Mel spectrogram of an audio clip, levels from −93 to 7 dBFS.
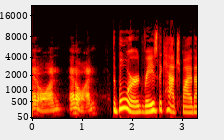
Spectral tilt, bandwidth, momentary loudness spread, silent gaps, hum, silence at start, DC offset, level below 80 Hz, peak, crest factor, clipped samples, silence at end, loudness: -4.5 dB/octave; 11.5 kHz; 10 LU; none; none; 0 s; under 0.1%; -70 dBFS; -10 dBFS; 14 dB; under 0.1%; 0 s; -24 LUFS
